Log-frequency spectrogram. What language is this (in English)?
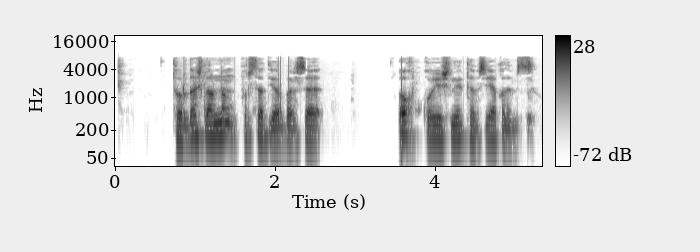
Uyghur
